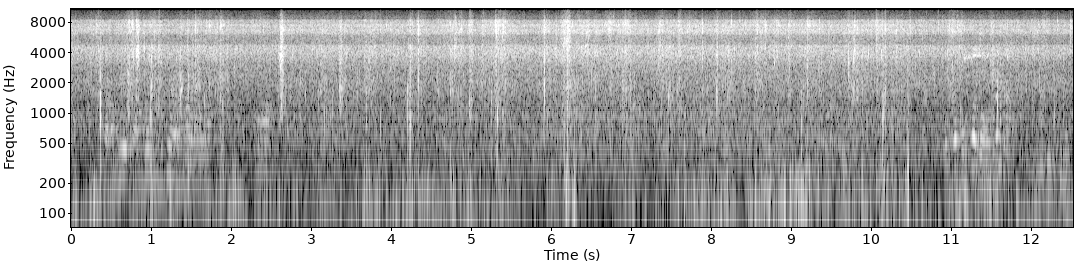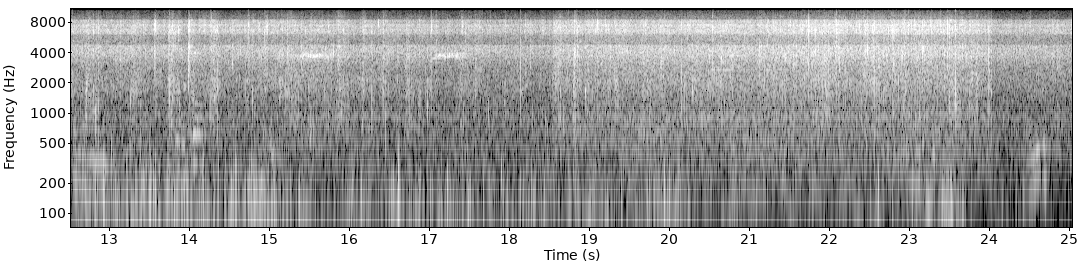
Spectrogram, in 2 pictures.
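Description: Footsteps crunch on dry leaves and twigs along a path.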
